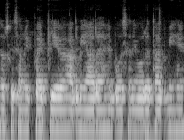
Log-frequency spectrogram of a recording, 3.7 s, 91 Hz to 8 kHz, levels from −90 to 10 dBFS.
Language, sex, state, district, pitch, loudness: Hindi, male, Chhattisgarh, Kabirdham, 120 Hz, -14 LUFS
